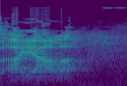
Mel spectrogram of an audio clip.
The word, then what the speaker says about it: Ayala: In case any of our Anglophone listeners aren't quite entirely sure who we're talking about, it's Roberto, you're probably known as Ayala, but Argentines pronounce the Y as a sh.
